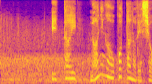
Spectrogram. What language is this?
Japanese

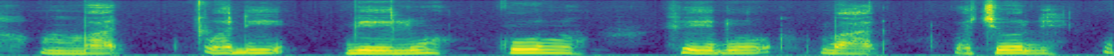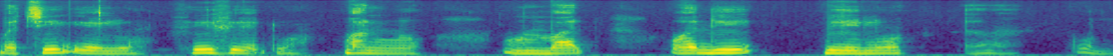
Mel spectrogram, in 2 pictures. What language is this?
Karekare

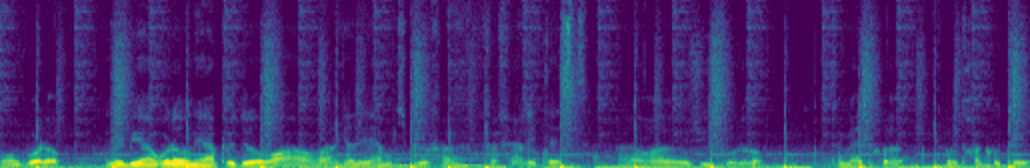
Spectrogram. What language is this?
French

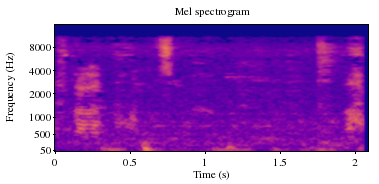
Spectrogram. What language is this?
Pashto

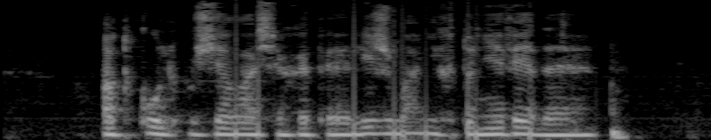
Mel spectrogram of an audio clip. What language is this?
Belarusian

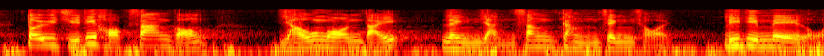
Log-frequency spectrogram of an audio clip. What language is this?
Cantonese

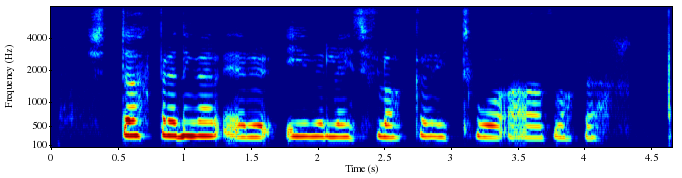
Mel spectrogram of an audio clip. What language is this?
Icelandic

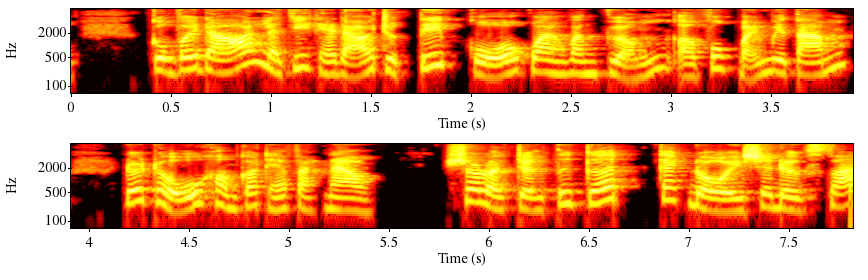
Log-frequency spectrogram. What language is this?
Vietnamese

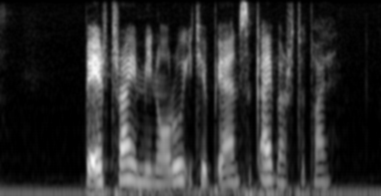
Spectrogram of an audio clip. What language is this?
Amharic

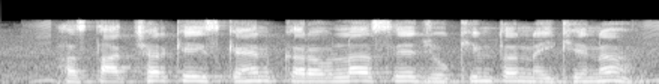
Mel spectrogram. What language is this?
Bhojpuri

